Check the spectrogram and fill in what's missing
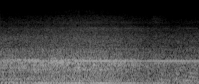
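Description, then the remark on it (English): An air conditioning unit runs with a steady, unbroken mechanical drone, a low rumble beneath a constant humming tone and airy hiss, moderately loud with no voices. “She stops in front of each struggling air conditioning unit. Does that sound like it's on?”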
